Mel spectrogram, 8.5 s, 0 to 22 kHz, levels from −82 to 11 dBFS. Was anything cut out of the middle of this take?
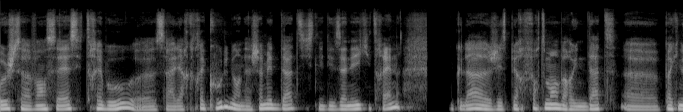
no; 0 cuts

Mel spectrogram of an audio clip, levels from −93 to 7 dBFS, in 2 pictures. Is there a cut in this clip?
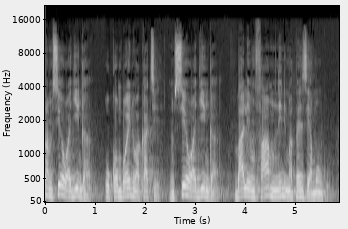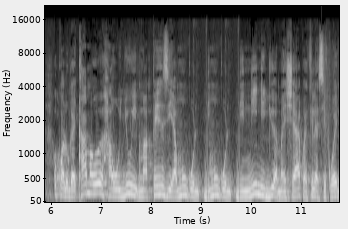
yes; 6 cuts; at 1.1 s, 2.4 s, 3.7 s, 6.1 s, 6.5 s, 9.2 s

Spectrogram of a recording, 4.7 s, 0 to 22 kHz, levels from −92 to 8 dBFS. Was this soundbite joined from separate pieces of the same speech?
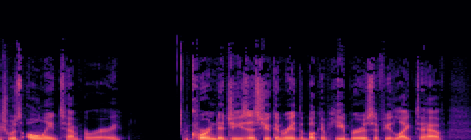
yes; 1 cut; at 1.4 s

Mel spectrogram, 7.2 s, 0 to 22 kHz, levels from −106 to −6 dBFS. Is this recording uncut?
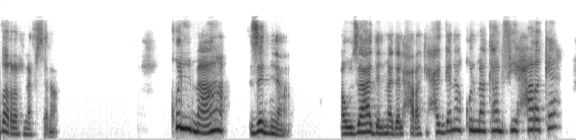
yes; 0 cuts

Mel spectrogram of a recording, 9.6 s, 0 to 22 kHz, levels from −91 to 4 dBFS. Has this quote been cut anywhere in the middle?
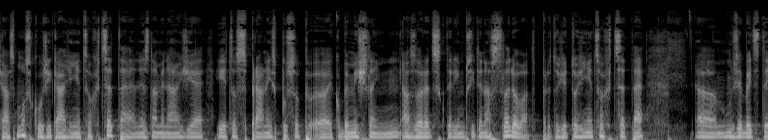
yes; 1 cut; at 2.6 s

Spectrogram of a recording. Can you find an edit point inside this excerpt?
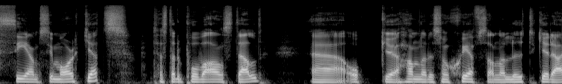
yes; 1 cut; at 1.4 s

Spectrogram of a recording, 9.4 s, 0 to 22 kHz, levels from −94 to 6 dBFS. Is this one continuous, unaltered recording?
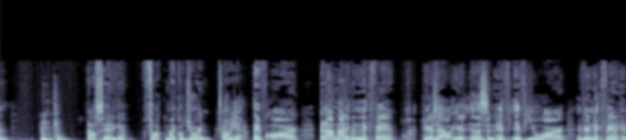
no; 1 cut; at 4.0 s

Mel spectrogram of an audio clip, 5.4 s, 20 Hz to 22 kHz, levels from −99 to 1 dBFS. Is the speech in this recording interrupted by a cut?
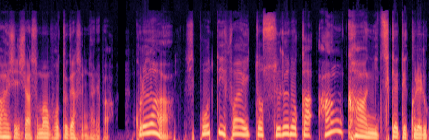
yes; 2 cuts; at 1.5 s, 2.3 s

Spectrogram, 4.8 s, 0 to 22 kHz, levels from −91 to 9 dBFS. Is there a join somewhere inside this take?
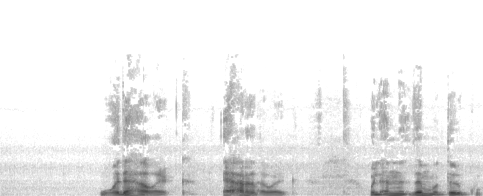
yes; 1 cut; at 2.6 s

